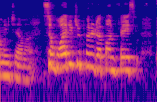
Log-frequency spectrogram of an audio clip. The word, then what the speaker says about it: Gemma: And my teachers would sit there and go, Gemma, Girma, Gemma, and I go, just call me. So everything legitimate is Gemma. Are you telling me that they really could not They pronounce didn't. They couldn't Gemma? get it. They couldn't get it. They would go Gemma. And I said, Gemma, it's a gem, because it means jewel.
